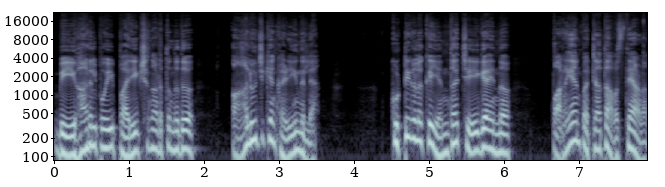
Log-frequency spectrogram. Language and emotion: Malayalam, fearful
